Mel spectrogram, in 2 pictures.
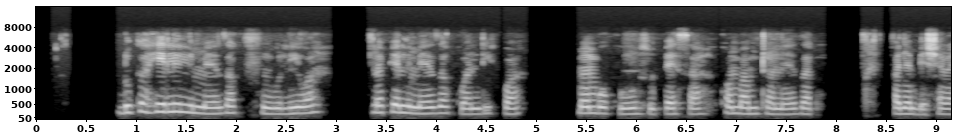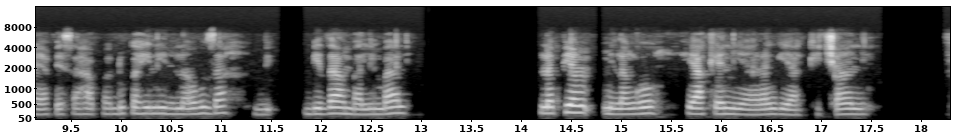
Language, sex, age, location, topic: Swahili, female, 18-24, Kisii, finance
